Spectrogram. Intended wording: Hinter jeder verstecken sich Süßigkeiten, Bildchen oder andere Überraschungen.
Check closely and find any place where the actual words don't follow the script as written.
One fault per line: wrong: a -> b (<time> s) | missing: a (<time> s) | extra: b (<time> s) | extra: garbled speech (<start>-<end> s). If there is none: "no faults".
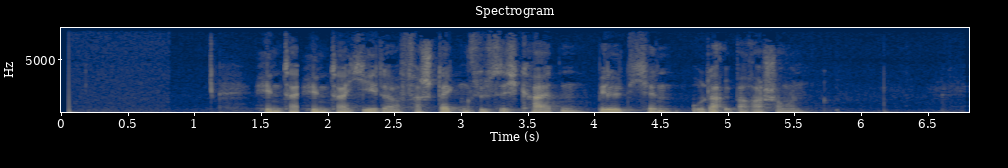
extra: hinter (1.8 s)
missing: sich (3.1 s)
missing: andere (5.0 s)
